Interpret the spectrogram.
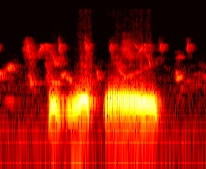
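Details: One thúc gù phrase from a spotted dove with a rolling thổ rền voice: a short low coo, a rising-and-falling coo, then a long, steady, buzzy trilled note.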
